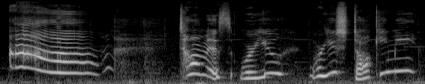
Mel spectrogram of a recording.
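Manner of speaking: very high, thin frightened voice; unnaturally high pitched. Acted. Chelsea confronting Thomas, voice way up high. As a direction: squeeze the voice up high in fear. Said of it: "Chelsea's voice is unnaturally high pitched".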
